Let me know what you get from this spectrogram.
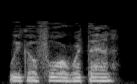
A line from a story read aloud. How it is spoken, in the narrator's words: he said quietly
